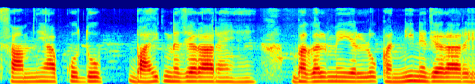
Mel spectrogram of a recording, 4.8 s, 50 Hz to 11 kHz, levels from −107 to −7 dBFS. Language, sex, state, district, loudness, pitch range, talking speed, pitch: Hindi, male, Chhattisgarh, Kabirdham, -19 LUFS, 160-170 Hz, 190 wpm, 170 Hz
